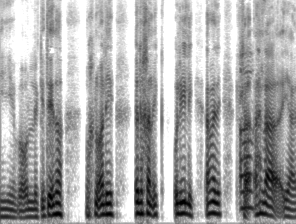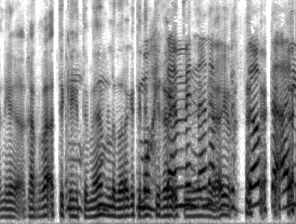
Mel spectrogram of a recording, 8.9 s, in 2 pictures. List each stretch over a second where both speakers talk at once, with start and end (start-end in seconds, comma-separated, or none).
5.4-7.9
